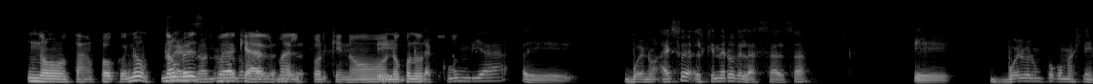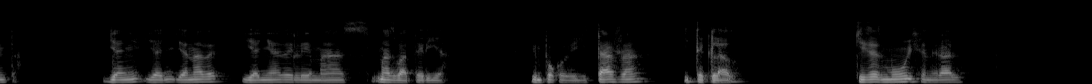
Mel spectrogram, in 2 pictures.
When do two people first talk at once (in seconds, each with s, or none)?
1.6 s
